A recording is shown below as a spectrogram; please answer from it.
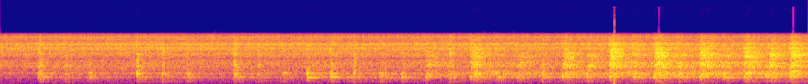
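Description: Percussion played with water and water-filled vessels: sparse hits with a short ring, growing into a faster, louder, steady rhythm.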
